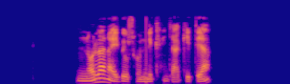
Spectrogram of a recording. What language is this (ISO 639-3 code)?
eus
